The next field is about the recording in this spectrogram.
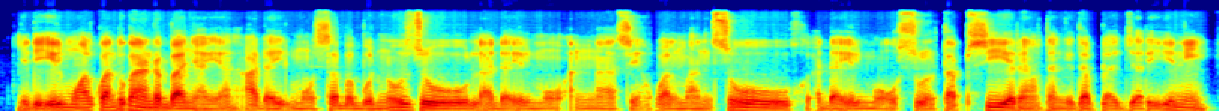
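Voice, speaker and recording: An Indonesian man with a low voice steeped in heavy vocal fry. He teaches like a religious instructor, glossing terms and repeating his points didactically. Short check words punctuate his explanations. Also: darkish tone. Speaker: Islamic studies teacher. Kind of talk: explanatory religious lecture, reading and glossing an Arabic text.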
